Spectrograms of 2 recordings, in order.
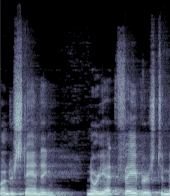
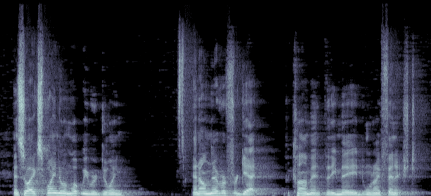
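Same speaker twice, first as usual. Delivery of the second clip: usual speaking voice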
